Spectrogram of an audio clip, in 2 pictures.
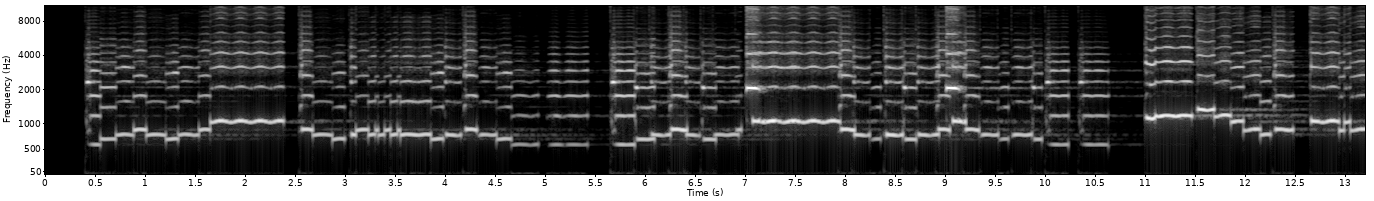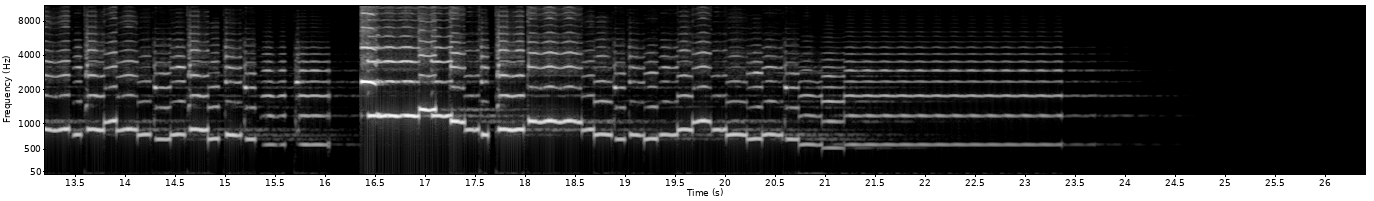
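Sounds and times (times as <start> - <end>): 
flutes: 0.4 - 24.4
penny whistle: 5.7 - 9.8, 16.4 - 18.1.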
